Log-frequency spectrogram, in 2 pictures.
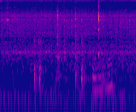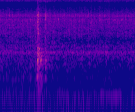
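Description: Chicken and potato pieces sizzling in a pan on a gas hob, with a few sharp clicks, the clearest about two seconds in and again near three and a half.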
